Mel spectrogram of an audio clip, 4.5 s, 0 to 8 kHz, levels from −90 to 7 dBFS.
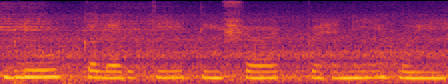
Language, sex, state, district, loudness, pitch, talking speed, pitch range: Hindi, female, Madhya Pradesh, Katni, -13 LUFS, 235 Hz, 80 wpm, 225-245 Hz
